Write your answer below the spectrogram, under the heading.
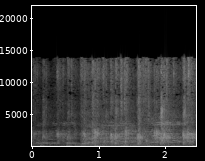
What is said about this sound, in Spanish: Le palmas a Dios. Vamos, Dios mío, diga gloria a Dios.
